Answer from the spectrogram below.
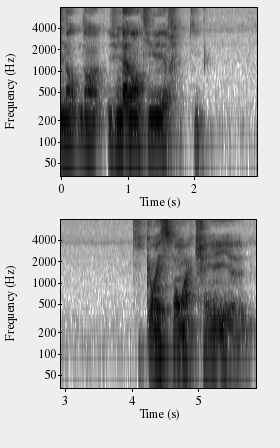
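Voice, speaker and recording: The speaker, a member of a religious order, gives an interview in which he reflects sincerely and thinks out loud. He has a fairly low, dark-toned voice, recorded from a distance in a reverberant room.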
